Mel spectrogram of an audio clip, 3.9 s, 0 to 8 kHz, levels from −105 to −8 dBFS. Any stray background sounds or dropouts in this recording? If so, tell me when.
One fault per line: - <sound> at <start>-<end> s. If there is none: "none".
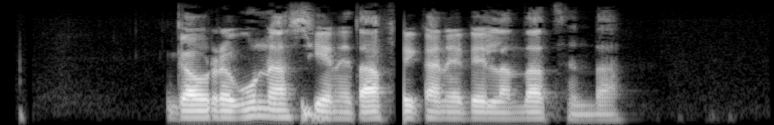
- dropout at 2.0-2.0 s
